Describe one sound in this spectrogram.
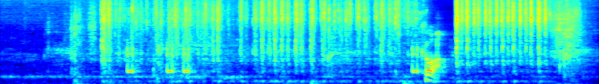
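Fingers tap quickly on laptop keys.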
